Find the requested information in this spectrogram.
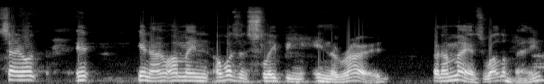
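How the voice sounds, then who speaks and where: This man has an Australian accent and a fairly high pitch. He talks at a moderate pace with ordinary pitch variation. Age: 70s. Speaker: homeless expat. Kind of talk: interview testimony. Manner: halting.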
